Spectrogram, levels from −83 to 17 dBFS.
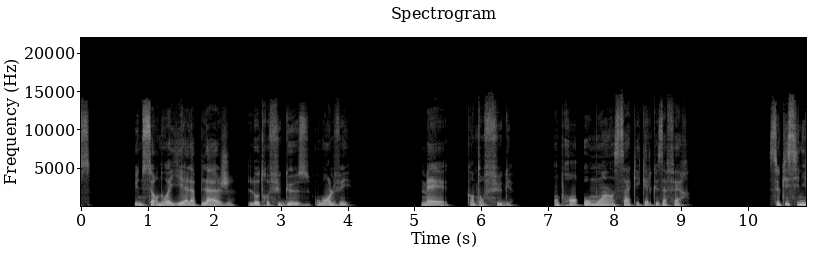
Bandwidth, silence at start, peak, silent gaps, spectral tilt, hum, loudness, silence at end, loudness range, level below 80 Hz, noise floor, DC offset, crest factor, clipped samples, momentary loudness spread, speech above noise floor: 14.5 kHz; 0 s; -6 dBFS; none; -5.5 dB/octave; none; -26 LUFS; 0 s; 5 LU; -74 dBFS; -87 dBFS; under 0.1%; 20 dB; under 0.1%; 11 LU; 63 dB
